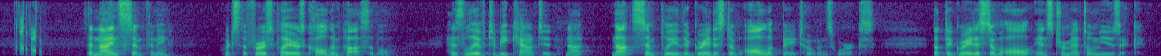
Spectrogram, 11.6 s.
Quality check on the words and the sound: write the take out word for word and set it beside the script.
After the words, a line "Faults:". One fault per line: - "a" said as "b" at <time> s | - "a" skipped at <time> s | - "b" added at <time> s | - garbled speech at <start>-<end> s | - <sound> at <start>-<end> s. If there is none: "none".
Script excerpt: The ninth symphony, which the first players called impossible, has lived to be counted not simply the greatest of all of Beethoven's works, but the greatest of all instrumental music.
The ninth symphony, which the first players called impossible, has lived to be counted not not simply the greatest of all of Beethoven's works, but the greatest of all instrumental music.
Faults:
- chirp at 0.1-0.5 s
- "not" added at 6.1 s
